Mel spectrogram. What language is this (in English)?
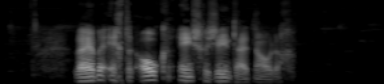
Dutch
